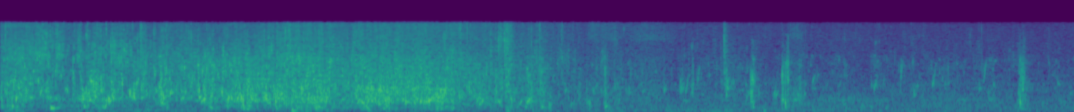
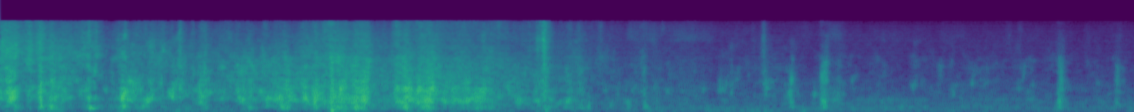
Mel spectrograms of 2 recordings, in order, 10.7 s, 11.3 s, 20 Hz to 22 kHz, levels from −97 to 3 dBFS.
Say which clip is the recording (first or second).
first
